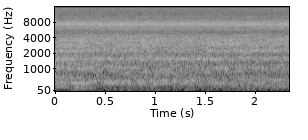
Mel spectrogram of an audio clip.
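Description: Hand-held hair dryer blowing steadily as it dries a man's short hair.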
